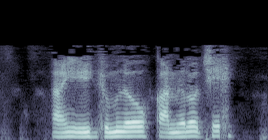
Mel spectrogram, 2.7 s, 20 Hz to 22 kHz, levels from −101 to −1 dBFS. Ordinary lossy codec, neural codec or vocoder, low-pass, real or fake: MP3, 24 kbps; codec, 16 kHz in and 24 kHz out, 0.6 kbps, FocalCodec, streaming, 2048 codes; 7.2 kHz; fake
